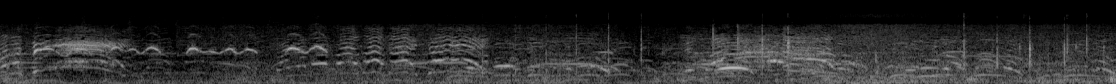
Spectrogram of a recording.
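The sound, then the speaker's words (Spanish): A crowd of spectators at the water's edge cheers and screams in a sustained, excited roar during the final minutes of a sea rowing world championship race, with many high, overlapping shouting voices rising and falling over a dense babble for the whole stretch. “Y van a escuchar ustedes los últimos minutos de la prueba con el aliento del público a pie de agua.”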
